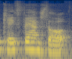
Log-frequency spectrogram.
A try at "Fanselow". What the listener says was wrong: You got an extra syllable in there.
